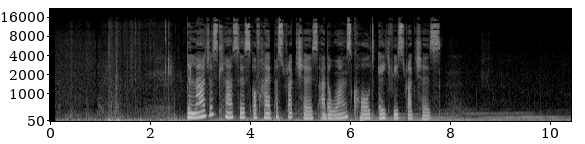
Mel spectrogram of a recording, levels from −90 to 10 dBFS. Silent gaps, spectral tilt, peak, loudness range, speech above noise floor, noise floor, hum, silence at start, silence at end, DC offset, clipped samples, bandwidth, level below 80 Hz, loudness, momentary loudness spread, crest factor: none; -5 dB/octave; -8 dBFS; 7 LU; 22 dB; -46 dBFS; none; 0.15 s; 0 s; under 0.1%; under 0.1%; 16 kHz; -38 dBFS; -24 LUFS; 23 LU; 18 dB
